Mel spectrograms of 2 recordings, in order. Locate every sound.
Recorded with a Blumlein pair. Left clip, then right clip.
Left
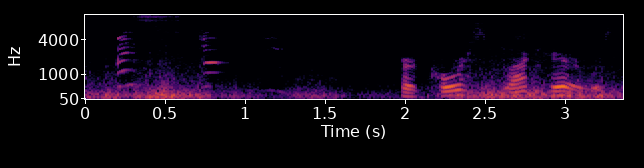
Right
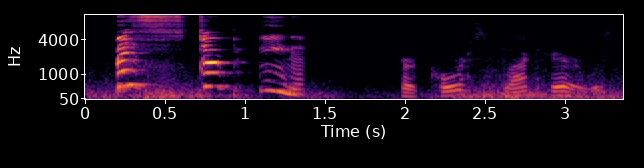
0.2 s a shout: 50° right; by 1.4 s 45° right
2.0 s a man speaking: 5° right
